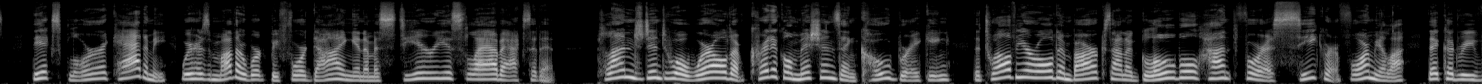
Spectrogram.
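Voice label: Kids Sampler, American voiceover actor who speaks English with a neutral accent; Female Juvenile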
